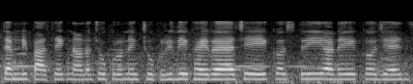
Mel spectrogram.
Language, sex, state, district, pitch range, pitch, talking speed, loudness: Gujarati, female, Gujarat, Gandhinagar, 235-245 Hz, 240 Hz, 245 wpm, -16 LUFS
